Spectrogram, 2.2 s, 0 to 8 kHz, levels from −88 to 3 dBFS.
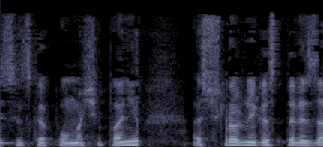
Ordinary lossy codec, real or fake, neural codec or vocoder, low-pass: MP3, 32 kbps; fake; codec, 16 kHz, 4 kbps, FunCodec, trained on LibriTTS, 50 frames a second; 7.2 kHz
